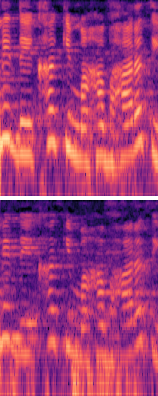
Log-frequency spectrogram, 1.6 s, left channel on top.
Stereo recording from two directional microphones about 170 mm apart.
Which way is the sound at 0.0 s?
30° left (ahead or behind).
